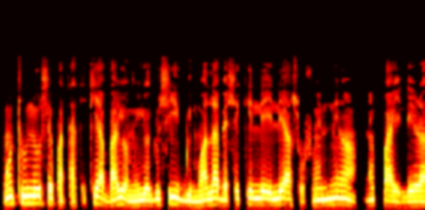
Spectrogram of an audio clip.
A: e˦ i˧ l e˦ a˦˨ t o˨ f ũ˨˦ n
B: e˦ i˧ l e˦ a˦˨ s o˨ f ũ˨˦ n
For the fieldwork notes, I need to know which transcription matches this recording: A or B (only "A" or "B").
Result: B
